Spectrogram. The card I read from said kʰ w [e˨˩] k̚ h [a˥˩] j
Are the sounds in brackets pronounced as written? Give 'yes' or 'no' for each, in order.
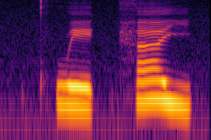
yes, yes

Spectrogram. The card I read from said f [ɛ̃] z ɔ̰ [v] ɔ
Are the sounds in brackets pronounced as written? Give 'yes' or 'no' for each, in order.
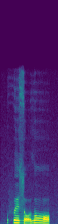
no, no

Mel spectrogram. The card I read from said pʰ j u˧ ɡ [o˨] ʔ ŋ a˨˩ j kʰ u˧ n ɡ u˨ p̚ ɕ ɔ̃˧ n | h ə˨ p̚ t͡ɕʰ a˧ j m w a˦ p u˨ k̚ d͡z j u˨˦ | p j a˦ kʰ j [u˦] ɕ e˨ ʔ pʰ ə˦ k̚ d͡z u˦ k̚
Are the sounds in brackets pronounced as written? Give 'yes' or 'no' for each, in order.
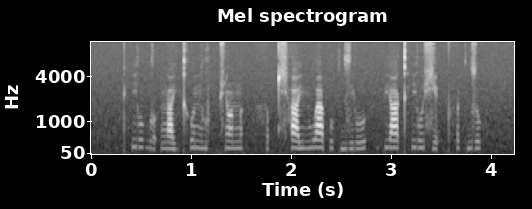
yes, yes

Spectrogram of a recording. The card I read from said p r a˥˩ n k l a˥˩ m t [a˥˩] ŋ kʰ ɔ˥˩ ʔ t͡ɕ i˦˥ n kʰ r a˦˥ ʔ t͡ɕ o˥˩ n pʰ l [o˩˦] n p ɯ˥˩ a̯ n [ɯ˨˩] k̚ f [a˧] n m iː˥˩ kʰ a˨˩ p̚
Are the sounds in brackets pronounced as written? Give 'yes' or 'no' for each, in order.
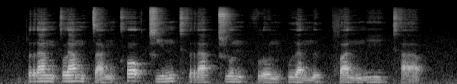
no, no, no, no

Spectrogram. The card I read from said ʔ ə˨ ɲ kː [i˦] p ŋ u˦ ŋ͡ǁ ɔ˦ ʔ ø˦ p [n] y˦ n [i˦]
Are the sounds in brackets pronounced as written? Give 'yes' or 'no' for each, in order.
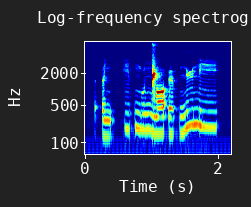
yes, yes, yes

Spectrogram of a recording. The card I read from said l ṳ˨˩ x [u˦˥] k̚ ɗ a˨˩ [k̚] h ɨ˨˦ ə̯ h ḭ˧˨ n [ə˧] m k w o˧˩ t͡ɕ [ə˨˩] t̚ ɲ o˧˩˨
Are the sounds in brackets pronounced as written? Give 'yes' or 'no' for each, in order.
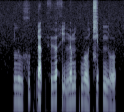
yes, no, yes, no

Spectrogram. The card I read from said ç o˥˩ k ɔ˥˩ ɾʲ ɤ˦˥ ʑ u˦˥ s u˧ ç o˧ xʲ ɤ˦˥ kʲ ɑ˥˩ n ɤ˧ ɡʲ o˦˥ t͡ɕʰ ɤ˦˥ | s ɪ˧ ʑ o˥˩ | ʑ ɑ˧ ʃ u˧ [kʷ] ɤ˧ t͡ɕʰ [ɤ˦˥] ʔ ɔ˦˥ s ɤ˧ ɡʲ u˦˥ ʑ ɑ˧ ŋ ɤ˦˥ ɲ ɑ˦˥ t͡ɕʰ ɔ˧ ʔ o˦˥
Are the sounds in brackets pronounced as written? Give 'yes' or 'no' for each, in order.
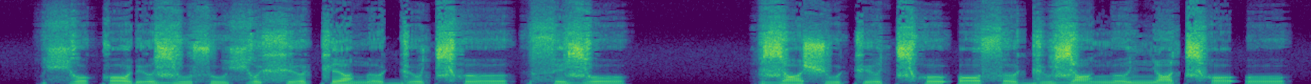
no, no

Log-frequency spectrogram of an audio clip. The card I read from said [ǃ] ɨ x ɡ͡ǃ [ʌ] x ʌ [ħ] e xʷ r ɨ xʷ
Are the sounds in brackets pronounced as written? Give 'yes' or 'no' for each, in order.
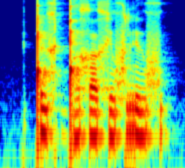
yes, yes, no

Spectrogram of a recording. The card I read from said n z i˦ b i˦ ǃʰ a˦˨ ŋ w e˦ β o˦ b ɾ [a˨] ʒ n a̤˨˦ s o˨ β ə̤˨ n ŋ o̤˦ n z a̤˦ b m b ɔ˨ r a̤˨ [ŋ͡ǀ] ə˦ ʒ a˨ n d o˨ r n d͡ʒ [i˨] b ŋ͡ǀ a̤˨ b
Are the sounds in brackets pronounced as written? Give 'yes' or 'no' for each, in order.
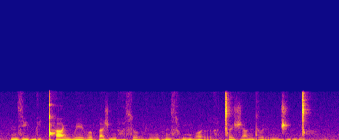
yes, no, yes

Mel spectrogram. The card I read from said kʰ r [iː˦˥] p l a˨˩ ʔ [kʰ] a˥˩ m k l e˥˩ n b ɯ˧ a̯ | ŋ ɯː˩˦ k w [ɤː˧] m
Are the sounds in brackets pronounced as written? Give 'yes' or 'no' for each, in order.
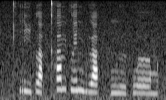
no, yes, yes

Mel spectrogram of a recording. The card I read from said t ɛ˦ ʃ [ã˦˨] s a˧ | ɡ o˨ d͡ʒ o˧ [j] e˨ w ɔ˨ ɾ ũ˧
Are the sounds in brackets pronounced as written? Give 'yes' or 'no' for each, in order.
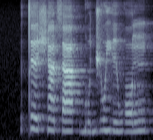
yes, yes

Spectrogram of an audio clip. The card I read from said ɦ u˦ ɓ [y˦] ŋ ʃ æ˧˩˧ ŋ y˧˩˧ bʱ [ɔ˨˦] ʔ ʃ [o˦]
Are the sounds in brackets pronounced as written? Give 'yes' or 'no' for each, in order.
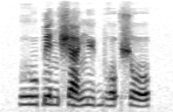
no, no, no

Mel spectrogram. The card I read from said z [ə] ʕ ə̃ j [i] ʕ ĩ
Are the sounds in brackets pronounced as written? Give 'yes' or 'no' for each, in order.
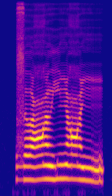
no, no

